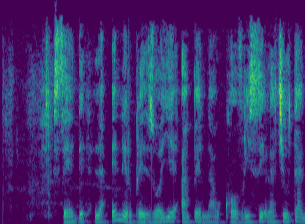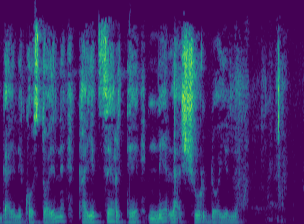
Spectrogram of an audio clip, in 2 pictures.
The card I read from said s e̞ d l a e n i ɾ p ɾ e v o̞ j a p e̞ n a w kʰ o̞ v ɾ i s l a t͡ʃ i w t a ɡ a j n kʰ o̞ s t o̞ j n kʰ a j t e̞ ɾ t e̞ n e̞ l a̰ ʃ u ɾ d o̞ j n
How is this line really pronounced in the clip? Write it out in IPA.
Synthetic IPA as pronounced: s e̞ d l a e n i ɾ p ɾ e z o̞ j a p e̞ n a w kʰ o̞ v ɾ i s l a t͡ʃ i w t a ɡ a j n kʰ o̞ s t o̞ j n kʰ a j t͡s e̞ ɾ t e̞ n e̞ l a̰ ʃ u ɾ d o̞ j n

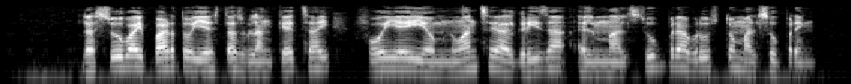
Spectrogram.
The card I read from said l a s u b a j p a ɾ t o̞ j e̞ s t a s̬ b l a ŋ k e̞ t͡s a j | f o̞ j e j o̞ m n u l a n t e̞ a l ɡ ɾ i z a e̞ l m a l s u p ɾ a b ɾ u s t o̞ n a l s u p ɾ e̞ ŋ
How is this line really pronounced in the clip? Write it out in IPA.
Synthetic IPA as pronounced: l a s u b a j p a ɾ t o̞ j e̞ s t a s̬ b l a ŋ k e̞ t͡s a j | f o̞ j e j o̞ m n u a n t͡s e̞ a l ɡ ɾ i z a e̞ l m a l s u p ɾ a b ɾ u s t o̞ m a l s u p ɾ e̞ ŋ

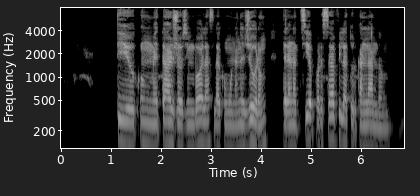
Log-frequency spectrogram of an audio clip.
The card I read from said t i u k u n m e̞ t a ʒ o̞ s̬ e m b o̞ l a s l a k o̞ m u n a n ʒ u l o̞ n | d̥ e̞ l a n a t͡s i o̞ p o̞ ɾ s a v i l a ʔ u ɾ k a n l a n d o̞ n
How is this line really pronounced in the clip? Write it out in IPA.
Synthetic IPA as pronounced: t i u k u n m e̞ t a ʒ o̞ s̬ i m b o̞ l a s l a k o̞ m u n a n ʒ u ɾ o̞ n | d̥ e̞ l a n a t͡s i o̞ p o̞ ɾ s a v i l a t u ɾ k a n l a n d o̞ n

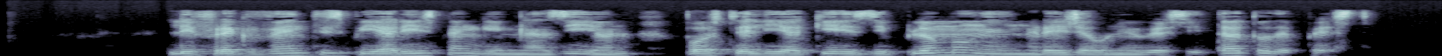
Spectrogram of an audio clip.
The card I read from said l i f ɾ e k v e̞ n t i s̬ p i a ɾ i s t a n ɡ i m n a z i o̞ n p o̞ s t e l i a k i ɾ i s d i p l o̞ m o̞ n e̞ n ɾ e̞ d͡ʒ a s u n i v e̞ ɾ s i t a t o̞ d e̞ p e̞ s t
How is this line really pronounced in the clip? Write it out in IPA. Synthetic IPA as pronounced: l i f ɾ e k v e̞ n t i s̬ p i a ɾ i s t a n ɡ i m n a z i o̞ n p o̞ s t e l i a k i ɾ i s d i p l o̞ m o̞ n e̞ n ɾ e̞ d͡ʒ a u n i v e̞ ɾ s i t a t o̞ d e̞ p e̞ s t

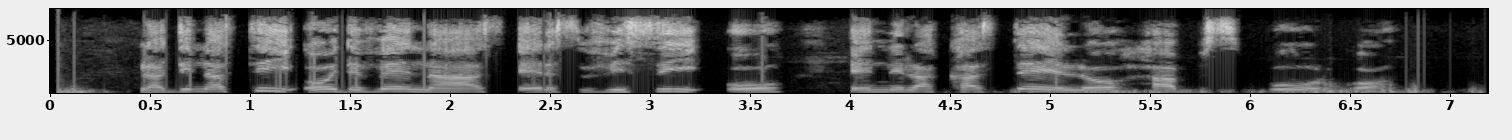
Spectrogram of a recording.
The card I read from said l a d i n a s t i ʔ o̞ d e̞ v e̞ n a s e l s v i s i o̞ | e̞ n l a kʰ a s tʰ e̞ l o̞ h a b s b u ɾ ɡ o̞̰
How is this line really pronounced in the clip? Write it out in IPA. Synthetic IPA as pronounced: l a d i n a s t i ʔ o̞ d e̞ v e̞ n a s e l s v i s i o̞ | e̞ n l a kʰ a s t e̞ l o̞ h a b s b u ɾ ɡ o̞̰

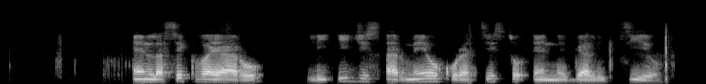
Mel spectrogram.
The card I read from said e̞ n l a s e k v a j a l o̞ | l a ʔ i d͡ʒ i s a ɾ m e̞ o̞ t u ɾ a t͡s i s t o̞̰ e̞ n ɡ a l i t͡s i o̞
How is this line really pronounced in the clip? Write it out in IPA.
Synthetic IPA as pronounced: e̞ n l a s e k v a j a ɾ o̞ | l i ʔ i d͡ʒ i s a ɾ m e̞ o̞ k u ɾ a t͡s i s t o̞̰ e̞ n ɡ a l i t͡s i o̞

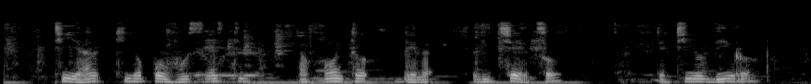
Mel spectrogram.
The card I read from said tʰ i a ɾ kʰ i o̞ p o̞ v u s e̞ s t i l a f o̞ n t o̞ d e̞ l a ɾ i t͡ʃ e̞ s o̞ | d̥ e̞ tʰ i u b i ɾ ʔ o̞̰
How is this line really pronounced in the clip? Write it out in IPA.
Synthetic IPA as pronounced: tʰ i a l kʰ i o̞ p o̞ v u s e̞ s t i l a f o̞ n t o̞ d e̞ l a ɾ i t͡ʃ e̞ t͡s o̞ | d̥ e̞ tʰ i u v i ɾ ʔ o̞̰

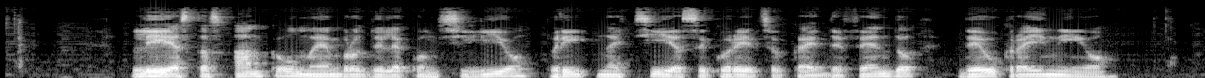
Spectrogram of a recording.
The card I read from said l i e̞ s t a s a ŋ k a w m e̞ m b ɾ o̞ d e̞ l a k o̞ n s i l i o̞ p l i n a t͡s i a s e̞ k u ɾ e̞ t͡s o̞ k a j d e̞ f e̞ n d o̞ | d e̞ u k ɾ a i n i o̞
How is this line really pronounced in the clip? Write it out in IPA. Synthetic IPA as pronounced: l i e̞ s t a s a ŋ k a w m e̞ m b ɾ o̞ d e̞ l a k o̞ n s i l i o̞ p ɾ i n a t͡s i a s e̞ k u ɾ e̞ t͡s o̞ k a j d e̞ f e̞ n d o̞ | d e̞ u k ɾ a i n i o̞

